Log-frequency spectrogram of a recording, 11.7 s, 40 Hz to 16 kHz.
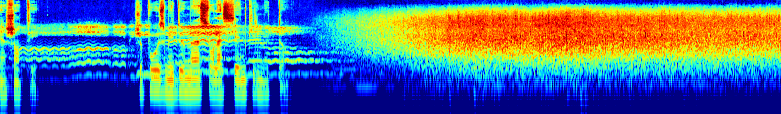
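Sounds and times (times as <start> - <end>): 
speech: 0.0 - 0.7, 2.0 - 4.4
sustained applause from a large concert audience: 5.0 - 11.7.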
